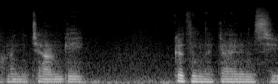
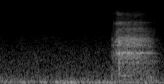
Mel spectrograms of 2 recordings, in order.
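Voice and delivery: weary sigh; 9 dB quieter than usual. Real, not acted. Tired sigh at hopeless situation.

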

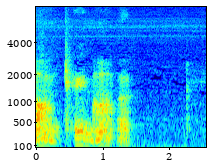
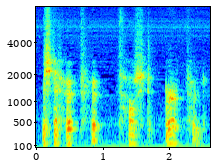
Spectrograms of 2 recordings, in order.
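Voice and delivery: plain reading voice

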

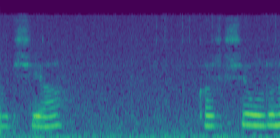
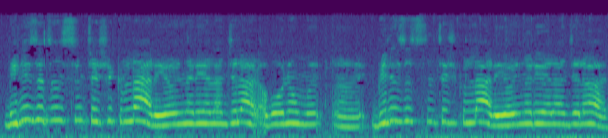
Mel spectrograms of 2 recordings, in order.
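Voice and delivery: higher, upbeat sign-off; youtuber outro; 3 semitones higher than usual. Acted. Gamer signing off to viewers. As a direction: thank viewers brightly and wrap up.

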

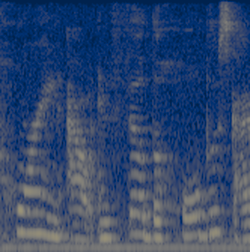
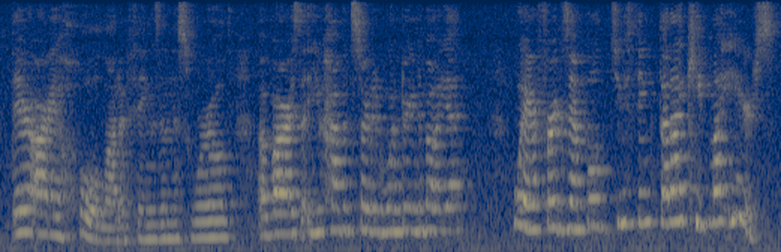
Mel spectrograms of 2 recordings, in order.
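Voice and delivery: a hint of a teasing teacher; lightly voiced old grasshopper; 6 semitones higher, 3 dB louder than usual. Old grasshopper quizzing the boy, mildly teasing rise. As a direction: pose a riddle, rising in pitch.

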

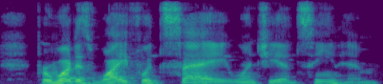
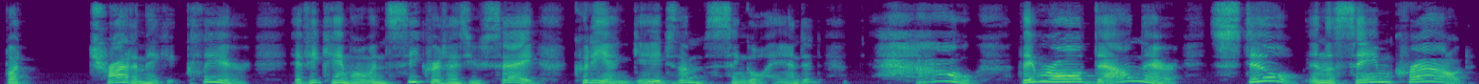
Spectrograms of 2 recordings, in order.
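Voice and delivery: Penelope, weary; 6 semitones higher, 4 dB louder than usual. Acted. Penelope doubts.

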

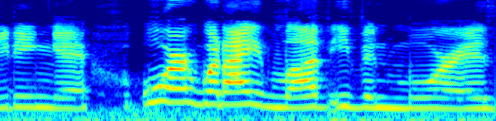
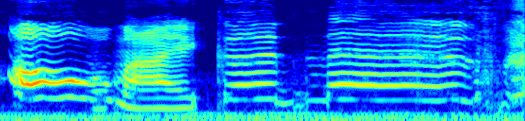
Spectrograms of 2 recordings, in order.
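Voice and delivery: very slow, high, drawn-out oh my goodness; restrained exasperation; 9 semitones higher, 4 dB louder, much slower than usual. Retold or imitated. Nanny biting back anger at a kid, slow. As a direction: hold back anger by stretching every word. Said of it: "I'm restraining myself".

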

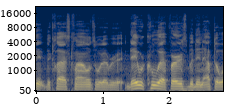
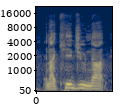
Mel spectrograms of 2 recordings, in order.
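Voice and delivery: usual speaking voice

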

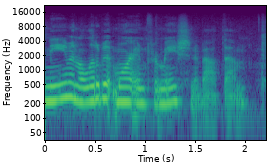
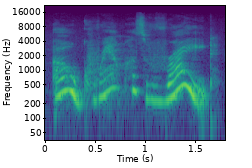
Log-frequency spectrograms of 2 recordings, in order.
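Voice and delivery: ordinary talk, nothing marked

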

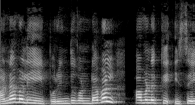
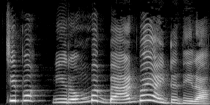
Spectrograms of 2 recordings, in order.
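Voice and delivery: put-on higher, coy girlish reproach; playful scolding; 4 semitones higher than usual. Heroine pushes her lover away, playfully scolding. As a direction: scold coyly with a hint of a laugh.

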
